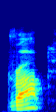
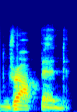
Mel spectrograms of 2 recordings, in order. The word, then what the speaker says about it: dropped: So, for instance, the word dropped. It's just one syllable, not drop bed. So, I think that's everybody in the class. Oftentimes, when you see the ed, you want to pause. Don't pause. Just keep going.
